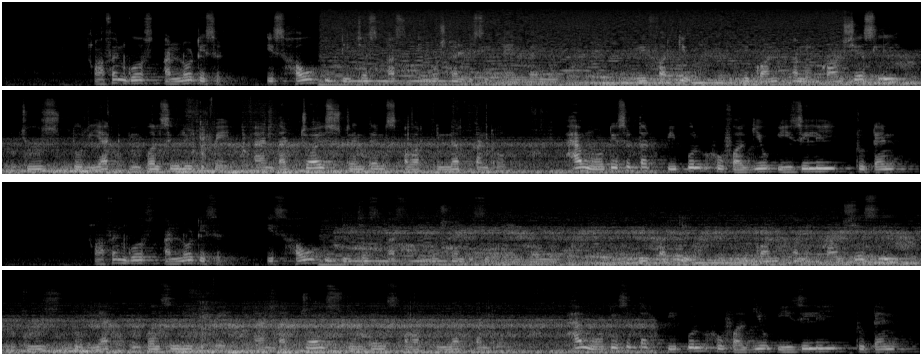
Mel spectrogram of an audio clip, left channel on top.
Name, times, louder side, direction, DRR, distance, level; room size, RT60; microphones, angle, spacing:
voice 1, 0.9-2.2 2.7-5.6 6.3-6.9 7.4-9.0 9.4-14.3 14.8-18.1, left 2 dB, 70° left, 8 dB, 2.0 m, -33 dB
sound 1, 3.2-8.5, left 2 dB, 90° left, 1.7 m, -37 dB
sound 2, 3.3-15.7, right 1 dB, 55° right, 2.8 m, -34 dB
sound 3, 9.8-10.4 10.9-12.4 13.0-15.0, left 3 dB, 50° left, 6.3 m, -50 dB
24.0 x 22.0 x 9.9 m, 0.78 s
head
